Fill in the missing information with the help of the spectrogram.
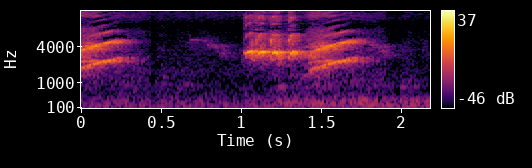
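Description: A canary sings bright, high whistled phrases: a quick sweeping note, a brief pause, then a loud trilled burst with rising slurs.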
